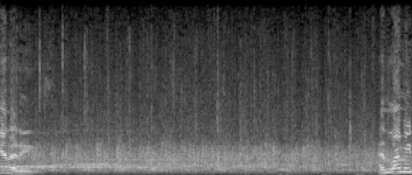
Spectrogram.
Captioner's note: applause and Cheering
